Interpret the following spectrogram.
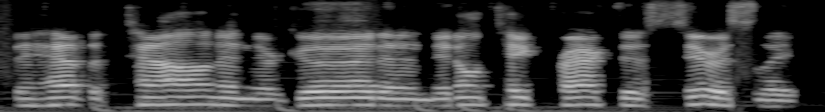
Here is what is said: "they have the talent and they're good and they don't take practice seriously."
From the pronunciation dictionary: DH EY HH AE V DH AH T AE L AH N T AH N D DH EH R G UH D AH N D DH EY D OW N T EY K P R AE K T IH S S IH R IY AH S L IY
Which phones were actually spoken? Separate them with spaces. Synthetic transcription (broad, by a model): DH EY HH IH V DH AH T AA AH N AH N DH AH R G UH D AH N DH EY D OW N T EY K P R AE K T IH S S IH R IY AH S L IY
